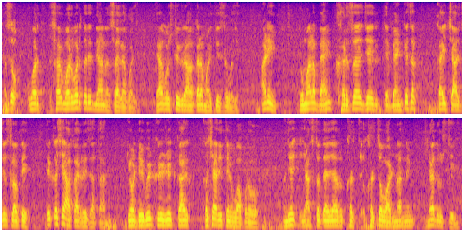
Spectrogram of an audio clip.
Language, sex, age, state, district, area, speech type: Marathi, male, 60+, Maharashtra, Thane, urban, spontaneous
